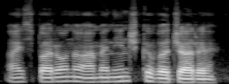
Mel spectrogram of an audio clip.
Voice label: pay, armenian western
